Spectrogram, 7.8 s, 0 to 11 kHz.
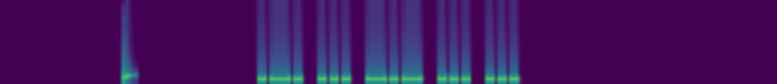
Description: Morse code, heard as a keyed tone, about 20 wpm, 700 Hz. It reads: RSKSS
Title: Code Groups - 5 Letters - 20wpm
